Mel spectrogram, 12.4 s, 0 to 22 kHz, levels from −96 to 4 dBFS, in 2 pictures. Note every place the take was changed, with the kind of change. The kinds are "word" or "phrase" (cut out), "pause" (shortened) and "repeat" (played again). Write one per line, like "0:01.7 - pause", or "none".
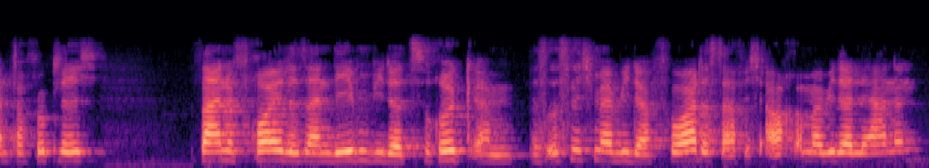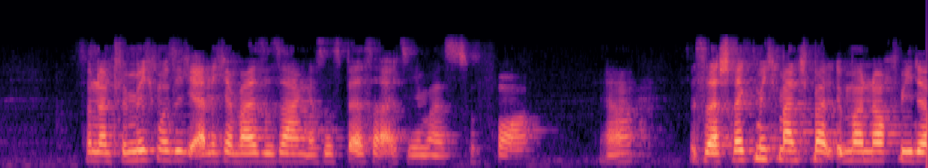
none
